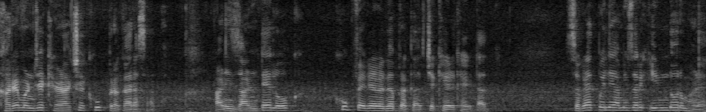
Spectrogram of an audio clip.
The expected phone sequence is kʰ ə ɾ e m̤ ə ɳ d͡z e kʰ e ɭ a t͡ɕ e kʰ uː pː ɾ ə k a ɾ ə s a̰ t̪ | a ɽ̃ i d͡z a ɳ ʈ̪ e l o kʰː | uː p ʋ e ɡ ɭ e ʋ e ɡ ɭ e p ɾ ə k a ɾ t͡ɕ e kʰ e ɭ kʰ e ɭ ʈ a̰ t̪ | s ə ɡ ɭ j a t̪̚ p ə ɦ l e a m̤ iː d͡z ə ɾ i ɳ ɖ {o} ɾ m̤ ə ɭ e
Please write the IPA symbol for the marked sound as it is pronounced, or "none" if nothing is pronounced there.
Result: o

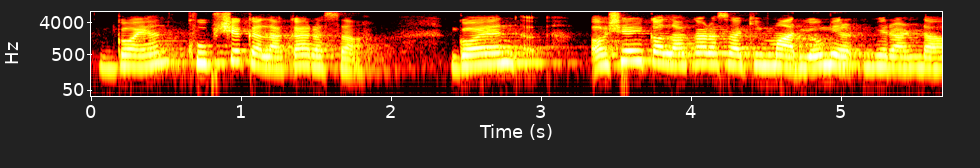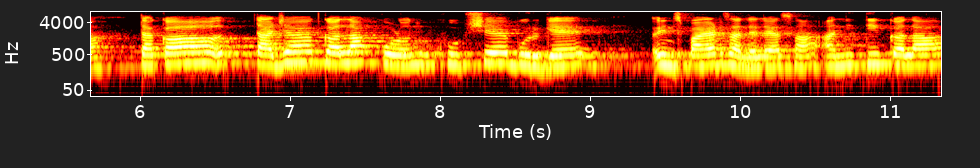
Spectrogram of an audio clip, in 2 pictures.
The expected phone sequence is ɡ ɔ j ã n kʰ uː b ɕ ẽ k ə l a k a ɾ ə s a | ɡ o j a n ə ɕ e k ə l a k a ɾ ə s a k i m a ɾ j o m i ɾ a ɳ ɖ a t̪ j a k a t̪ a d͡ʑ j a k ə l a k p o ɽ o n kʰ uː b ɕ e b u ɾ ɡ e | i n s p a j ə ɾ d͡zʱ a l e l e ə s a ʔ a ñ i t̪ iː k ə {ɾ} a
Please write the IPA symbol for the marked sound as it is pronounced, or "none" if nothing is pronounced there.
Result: l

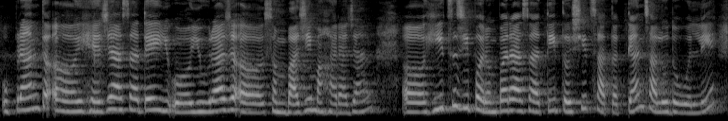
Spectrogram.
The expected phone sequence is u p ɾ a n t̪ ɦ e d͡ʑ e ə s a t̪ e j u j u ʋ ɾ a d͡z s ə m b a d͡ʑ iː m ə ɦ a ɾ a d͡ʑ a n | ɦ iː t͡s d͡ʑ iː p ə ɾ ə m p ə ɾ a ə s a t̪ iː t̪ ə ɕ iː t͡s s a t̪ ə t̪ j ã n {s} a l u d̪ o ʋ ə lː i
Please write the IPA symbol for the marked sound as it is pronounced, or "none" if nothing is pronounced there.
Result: t͡s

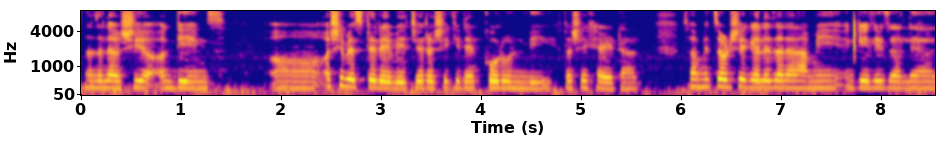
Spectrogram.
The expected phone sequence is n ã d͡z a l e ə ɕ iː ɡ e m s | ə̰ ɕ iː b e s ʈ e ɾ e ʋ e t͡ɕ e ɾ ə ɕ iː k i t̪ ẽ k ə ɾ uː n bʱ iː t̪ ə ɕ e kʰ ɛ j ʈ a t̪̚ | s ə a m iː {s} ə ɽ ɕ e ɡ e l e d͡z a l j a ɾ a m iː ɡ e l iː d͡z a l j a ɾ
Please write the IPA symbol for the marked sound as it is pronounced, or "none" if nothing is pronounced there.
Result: t͡s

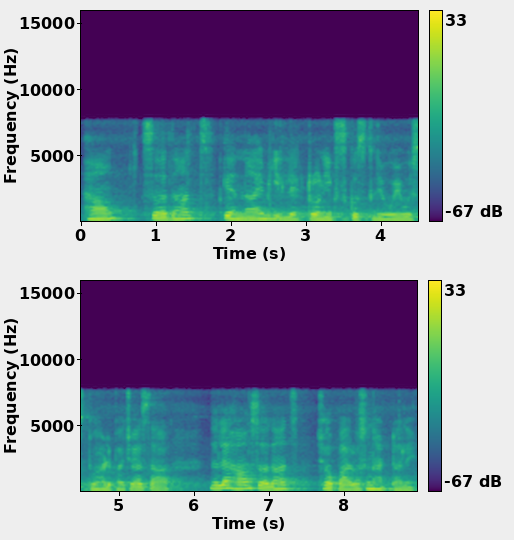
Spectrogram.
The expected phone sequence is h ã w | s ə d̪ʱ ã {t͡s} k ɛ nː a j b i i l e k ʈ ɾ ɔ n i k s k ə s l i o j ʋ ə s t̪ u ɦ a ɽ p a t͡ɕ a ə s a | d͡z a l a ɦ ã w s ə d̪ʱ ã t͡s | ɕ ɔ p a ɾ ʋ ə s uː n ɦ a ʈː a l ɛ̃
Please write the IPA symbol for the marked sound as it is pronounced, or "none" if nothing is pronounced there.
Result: t͡s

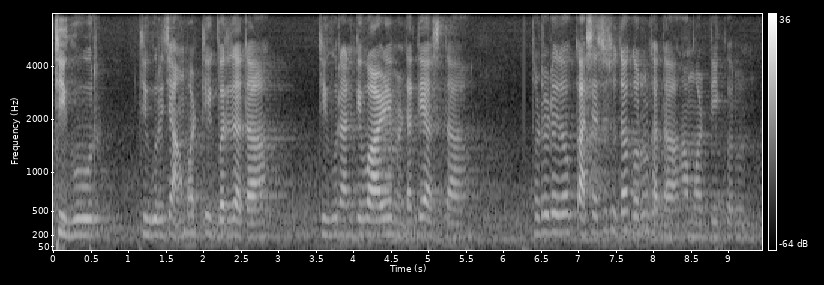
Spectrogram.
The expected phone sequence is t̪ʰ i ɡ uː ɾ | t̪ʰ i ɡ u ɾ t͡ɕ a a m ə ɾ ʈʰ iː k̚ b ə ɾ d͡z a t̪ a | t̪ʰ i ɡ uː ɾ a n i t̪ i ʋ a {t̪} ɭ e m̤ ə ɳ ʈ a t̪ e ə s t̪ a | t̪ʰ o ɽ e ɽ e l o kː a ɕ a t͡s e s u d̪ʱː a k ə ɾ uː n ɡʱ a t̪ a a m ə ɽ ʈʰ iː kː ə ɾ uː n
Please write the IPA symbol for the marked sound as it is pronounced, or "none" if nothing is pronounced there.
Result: none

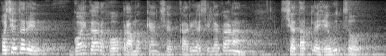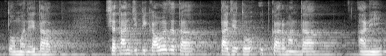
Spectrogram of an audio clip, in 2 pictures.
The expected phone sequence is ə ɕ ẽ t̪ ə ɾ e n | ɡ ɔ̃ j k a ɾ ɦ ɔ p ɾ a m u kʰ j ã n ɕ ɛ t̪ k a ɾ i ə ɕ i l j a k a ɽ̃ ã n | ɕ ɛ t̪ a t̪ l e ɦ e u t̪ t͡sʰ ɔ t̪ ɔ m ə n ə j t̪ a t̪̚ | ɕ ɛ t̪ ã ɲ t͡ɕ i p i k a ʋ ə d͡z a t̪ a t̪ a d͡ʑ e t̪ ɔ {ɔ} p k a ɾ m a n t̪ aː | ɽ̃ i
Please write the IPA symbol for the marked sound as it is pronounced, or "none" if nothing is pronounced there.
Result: u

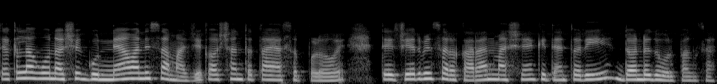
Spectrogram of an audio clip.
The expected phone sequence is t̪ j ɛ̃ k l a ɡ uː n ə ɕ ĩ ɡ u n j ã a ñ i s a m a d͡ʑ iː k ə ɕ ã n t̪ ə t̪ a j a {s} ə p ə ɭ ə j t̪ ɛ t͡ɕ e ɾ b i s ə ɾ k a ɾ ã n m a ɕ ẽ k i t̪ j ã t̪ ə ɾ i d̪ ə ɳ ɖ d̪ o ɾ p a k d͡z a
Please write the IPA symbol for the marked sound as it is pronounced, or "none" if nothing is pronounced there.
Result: s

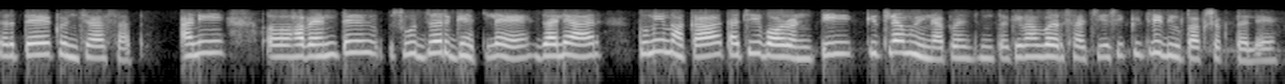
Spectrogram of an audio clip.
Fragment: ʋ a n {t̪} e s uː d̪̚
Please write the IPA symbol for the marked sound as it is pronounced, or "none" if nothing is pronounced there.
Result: t̪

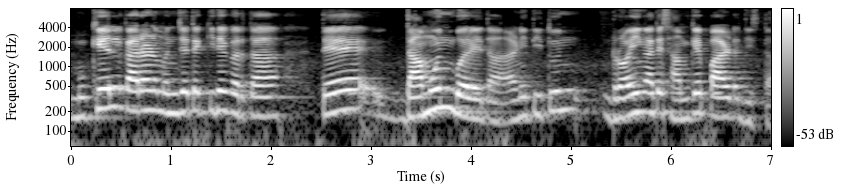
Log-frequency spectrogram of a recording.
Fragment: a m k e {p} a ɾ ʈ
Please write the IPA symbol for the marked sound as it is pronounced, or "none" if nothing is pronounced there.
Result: p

